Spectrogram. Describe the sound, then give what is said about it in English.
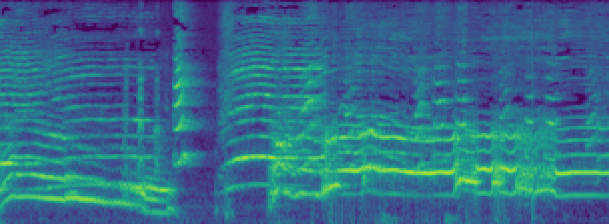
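Several dogs howl loudly in long, wavering, overlapping tones alongside a young girl singing, the chorus breaking briefly in the middle before swelling again. “Now we have some dogs who don't like this little girl singing.”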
